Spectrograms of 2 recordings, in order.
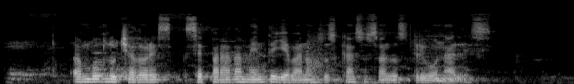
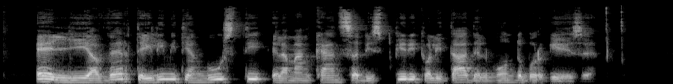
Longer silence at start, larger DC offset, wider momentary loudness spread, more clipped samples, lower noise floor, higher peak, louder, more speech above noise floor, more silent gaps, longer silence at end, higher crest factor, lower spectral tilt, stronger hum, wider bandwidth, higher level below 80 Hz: second, 0.1 s vs 0.35 s; neither; first, 15 LU vs 8 LU; neither; about the same, -60 dBFS vs -63 dBFS; second, -6 dBFS vs -2 dBFS; second, -23 LUFS vs -19 LUFS; second, 37 dB vs 44 dB; neither; about the same, 0.85 s vs 0.8 s; about the same, 18 dB vs 16 dB; first, -6 dB/octave vs -3.5 dB/octave; neither; second, 11.5 kHz vs 16 kHz; first, -50 dBFS vs -58 dBFS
